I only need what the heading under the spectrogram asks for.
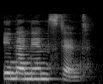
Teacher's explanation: first sentence in an instant we wouldn't say in an instant we would connect the final consonant to the next vowel so this n and this a would be said together listen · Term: linking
